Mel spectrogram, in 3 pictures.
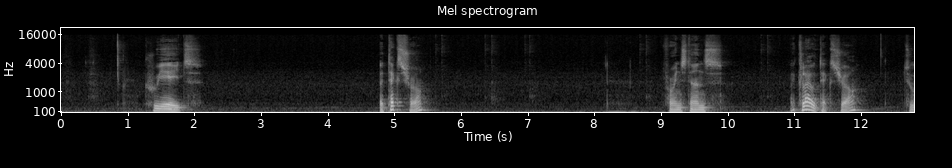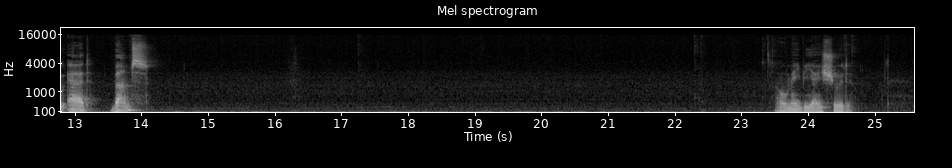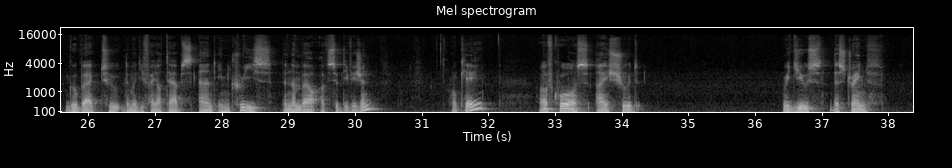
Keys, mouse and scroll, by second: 1.8 click, 5.7 click, 7.0 click, 8.7 click, 11.3 middle click, 16.2 scroll down 8, 17.3 click, 23.4 right click, 23.5 right click, 24.6 click, 25.9 click, 26.8-28.3 scroll up 6, 28.3 click, 29.2 click, 30.4-32.1 scroll down 15, 32.9 shift+click, 38.0 shift+click.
